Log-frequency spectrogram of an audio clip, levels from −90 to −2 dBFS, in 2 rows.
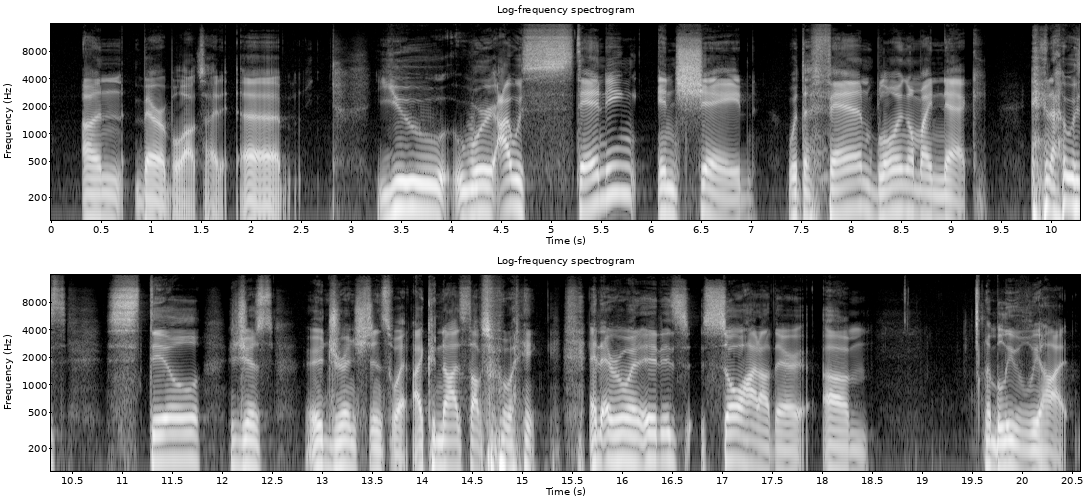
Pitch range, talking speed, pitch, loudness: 105-140 Hz, 120 wpm, 120 Hz, -14 LUFS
